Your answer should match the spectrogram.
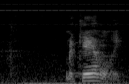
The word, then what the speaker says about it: McAnally: You pronounce that. H-O. Shane McAnally.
